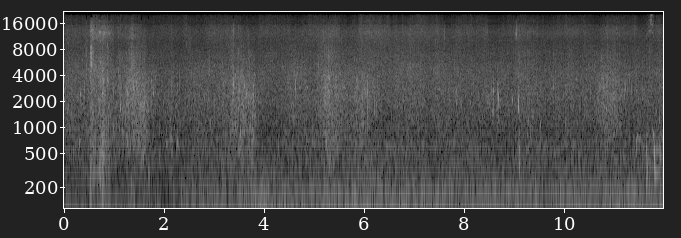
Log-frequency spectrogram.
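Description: A fishing boat in the video game Dredge motors steadily across open water, a constant low engine drone under washing waves and wind, with faint scattered splashes and no talking.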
